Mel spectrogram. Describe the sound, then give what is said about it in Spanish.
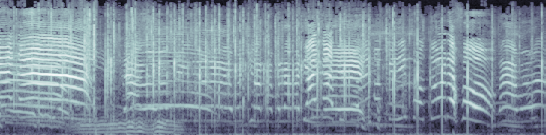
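A crowd outside cheers enthusiastically, with loud shouts, whoops and high excited voices rising and falling over scattered clapping. The cheering is lively and continuous, with bursts of louder yelling. “A ver, un aplauso desde afuera. A ver, espere. Un aplauso desde afuera, por favor.”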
